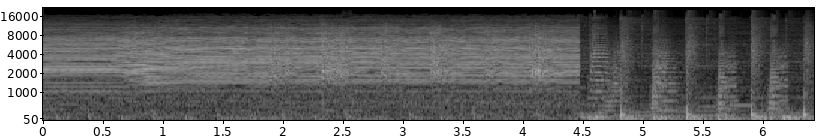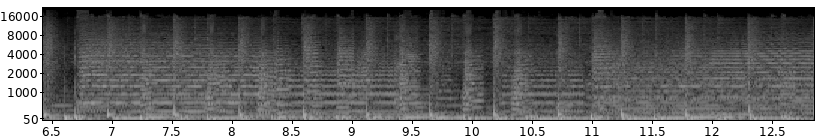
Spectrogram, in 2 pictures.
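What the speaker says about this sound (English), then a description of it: "I'm going to use my clipper comb." Electric clippers with a clipper comb attached trim a man's beard, a steady close buzz that starts for about four seconds before breaking into rapid choppy passes and bursts as the blades move through the hair.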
